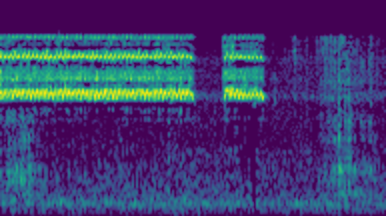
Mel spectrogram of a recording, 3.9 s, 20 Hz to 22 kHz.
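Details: Male pet Emma field cricket (Teleogryllus emma) gives a long, high, shrill courtship trill, pauses, then a brief final burst, chasing a female who rejects mating; filmed at midnight, early September 2011, Japan.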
